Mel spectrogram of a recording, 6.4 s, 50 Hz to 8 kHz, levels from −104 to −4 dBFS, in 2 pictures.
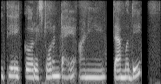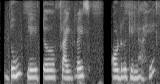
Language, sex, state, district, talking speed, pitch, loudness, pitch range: Marathi, female, Maharashtra, Aurangabad, 120 wpm, 220 Hz, -27 LUFS, 215-240 Hz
